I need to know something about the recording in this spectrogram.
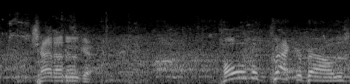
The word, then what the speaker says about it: Chattanooga: 4 syllables. That's right. Chattanooga.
